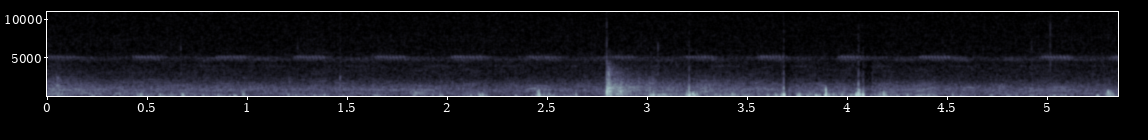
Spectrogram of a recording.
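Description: Distant fireworks going off in a quick run of sharp bangs about three to four seconds in. Underneath, a cricket chirps steadily at about three chirps a second.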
